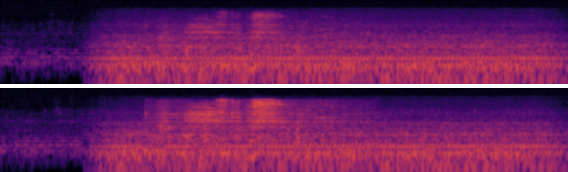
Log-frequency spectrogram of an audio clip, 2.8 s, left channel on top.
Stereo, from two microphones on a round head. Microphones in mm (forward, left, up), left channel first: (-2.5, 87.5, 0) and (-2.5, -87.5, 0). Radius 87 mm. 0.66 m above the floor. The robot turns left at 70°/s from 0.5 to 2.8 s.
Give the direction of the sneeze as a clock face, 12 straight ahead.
2 o'clock.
